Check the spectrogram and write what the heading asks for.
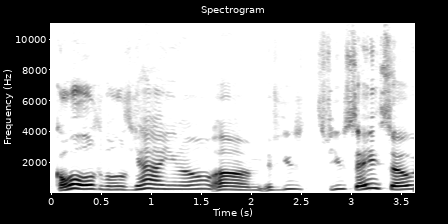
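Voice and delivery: put-on high-pitched, hesitant old man; old dude. Old dude playing along with the stranger, high hesitant voice. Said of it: "the old dude's like".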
